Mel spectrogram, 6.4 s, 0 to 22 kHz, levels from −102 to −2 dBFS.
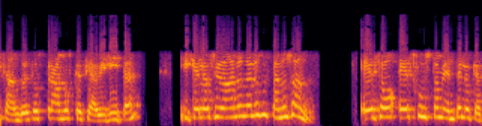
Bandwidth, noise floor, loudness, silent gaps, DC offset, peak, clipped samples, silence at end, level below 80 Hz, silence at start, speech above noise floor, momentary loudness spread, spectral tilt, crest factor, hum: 11 kHz; -55 dBFS; -17 LUFS; none; under 0.1%; -6 dBFS; under 0.1%; 0 s; -64 dBFS; 0 s; 38 dB; 4 LU; -5.5 dB/octave; 12 dB; none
